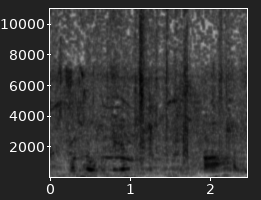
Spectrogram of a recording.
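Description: Talking in high-pitched voices, with short calls in the first second and a few faint clicks afterwards.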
